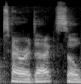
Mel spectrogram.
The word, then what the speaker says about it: pterodactyl: See, that's because most people have the opposite of, like, they just spell pterodactyl without the P, and people go, oh no, that has a P, it's a silent P in front of it.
